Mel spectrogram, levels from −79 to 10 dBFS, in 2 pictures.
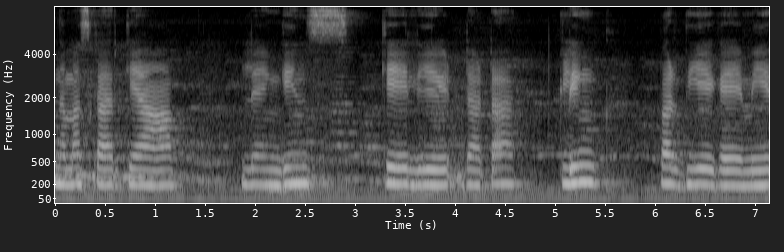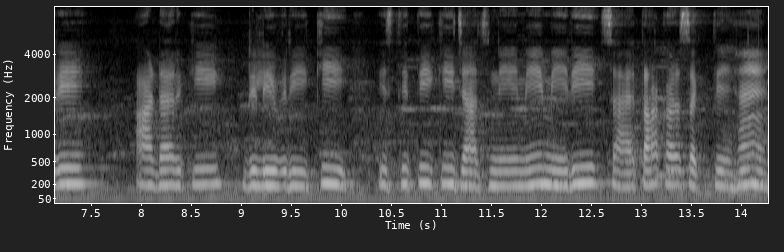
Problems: none marked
